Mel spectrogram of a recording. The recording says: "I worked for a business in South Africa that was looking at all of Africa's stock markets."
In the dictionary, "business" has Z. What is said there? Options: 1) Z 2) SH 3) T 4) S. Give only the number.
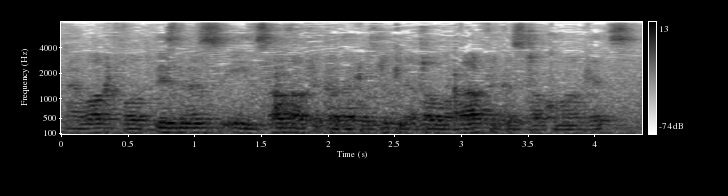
1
